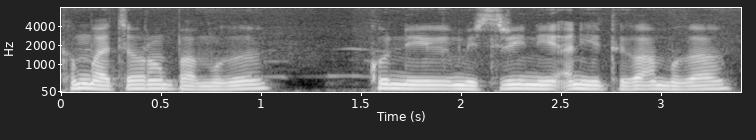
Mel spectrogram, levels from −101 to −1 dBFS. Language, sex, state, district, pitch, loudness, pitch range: Wancho, male, Arunachal Pradesh, Longding, 135 Hz, -13 LUFS, 130-145 Hz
